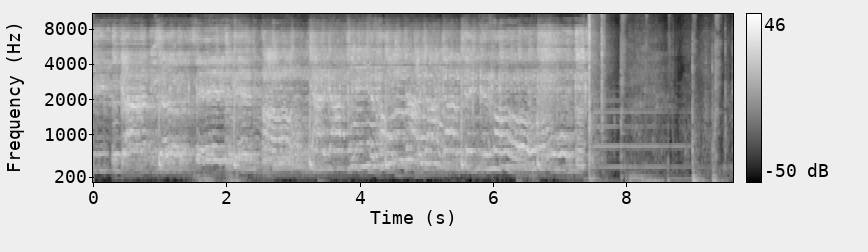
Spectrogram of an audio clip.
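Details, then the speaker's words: Sony CFM-2300 cassette player after replacing 40-year-old drive belts with rubber bands and adjusting motor speed potentiometer: music plays at steady pitch without wavering or drag, then mechanism clicks to stop; tape playback normal. "Test the tape now one last time. Now that it's all put back together properly."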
